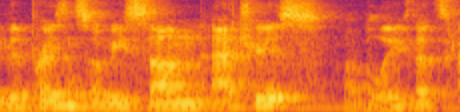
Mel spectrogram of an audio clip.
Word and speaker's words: Atreus: And this is largely brought about by the presence of his son Atreus. I believe that's the correct pronunciation, correct me in the comments if I'm wrong.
